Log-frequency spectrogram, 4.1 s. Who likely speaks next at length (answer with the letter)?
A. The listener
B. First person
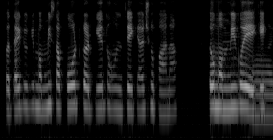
A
